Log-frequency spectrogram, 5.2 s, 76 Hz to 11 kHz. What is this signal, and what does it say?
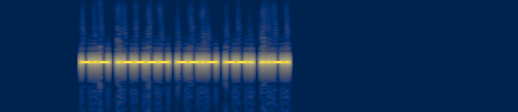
Morse code, heard as a keyed tone, about 40 wpm, 700 Hz. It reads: K1QGF
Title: USA Call Signs - 5 Characters - Repeated 3x - 40wpm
